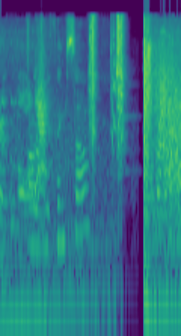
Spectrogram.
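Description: A person's voice making short gliding vocal sounds, with a few sharp clicks, cutting off to a brief silence near the end.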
